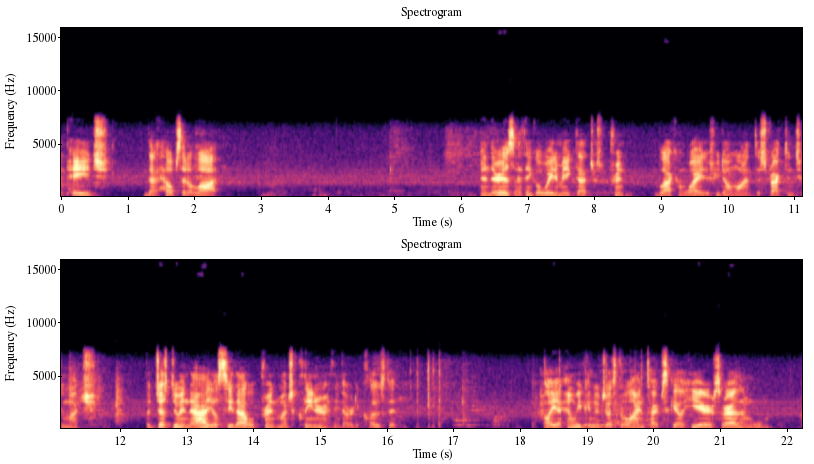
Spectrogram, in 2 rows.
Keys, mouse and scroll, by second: 16.5 ctrl+p, 18.1 Escape, 18.9-19.9 typing.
